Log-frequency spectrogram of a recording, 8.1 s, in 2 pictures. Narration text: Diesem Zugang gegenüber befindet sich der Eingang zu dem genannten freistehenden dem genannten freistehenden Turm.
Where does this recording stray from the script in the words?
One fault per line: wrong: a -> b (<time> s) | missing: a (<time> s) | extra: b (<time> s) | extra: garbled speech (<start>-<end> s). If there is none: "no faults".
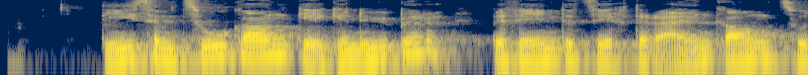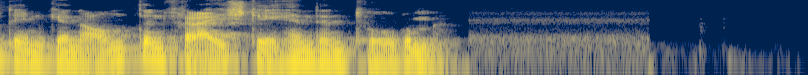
missing: dem genannten freistehenden (5.8 s)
